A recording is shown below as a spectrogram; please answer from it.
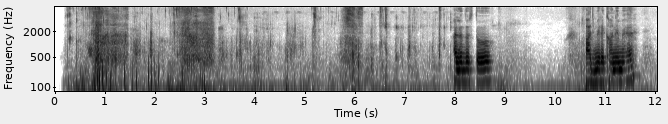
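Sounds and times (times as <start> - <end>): person chewing wetly: 0.2 - 8.0.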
